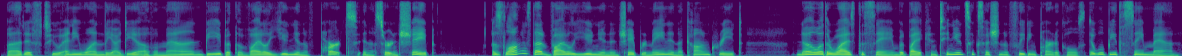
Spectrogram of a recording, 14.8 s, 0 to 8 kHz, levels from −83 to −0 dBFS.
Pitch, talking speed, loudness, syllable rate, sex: 185 Hz, 205 wpm, -18 LUFS, 5.6 syllables/s, female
